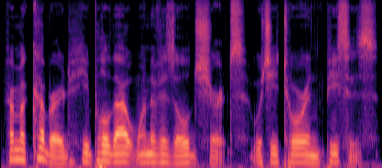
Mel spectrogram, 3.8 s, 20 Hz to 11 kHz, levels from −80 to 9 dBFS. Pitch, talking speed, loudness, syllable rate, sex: 105 Hz, 250 wpm, -17 LUFS, 5.3 syllables/s, male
